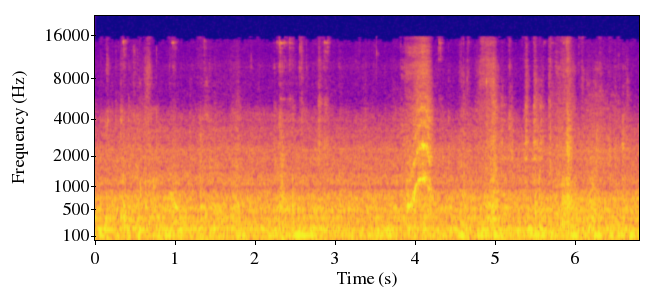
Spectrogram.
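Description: Quiet handling of a cross-stitch project in a plastic bag, with small clicks and a short zip-like sweep about four seconds in, over a faint steady hum.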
